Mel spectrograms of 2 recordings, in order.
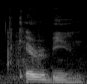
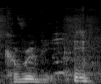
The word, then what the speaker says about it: Caribbean: Caribbean. – The Caribbean. – Hey, you can pronounce it either way. – I guess. – There's no incorrect or correct answer.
